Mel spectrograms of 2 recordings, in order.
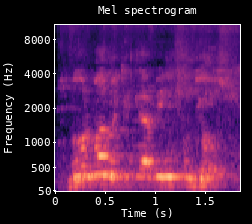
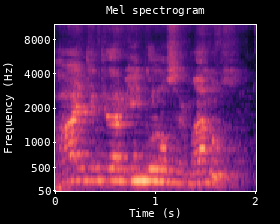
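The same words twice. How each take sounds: First: Said in the usual way. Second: Softer, lightly whiny sigh on "Ay, hay que quedar bien"; mock people-pleaser. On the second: Preacher mimicking a people-pleasing brother, softer and mildly whiny.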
